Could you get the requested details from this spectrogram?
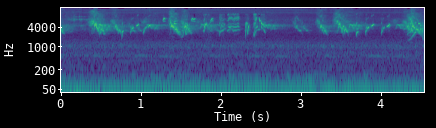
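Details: A flock of house sparrows sitting and feeding together in Karyotissa, Greece, chirping with overlapping bright, sharp cheeps in quick bursts every second or so over a low background rumble; House sparrow.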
